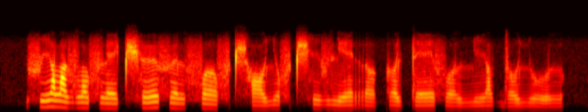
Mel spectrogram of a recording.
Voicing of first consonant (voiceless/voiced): voiceless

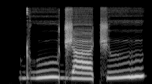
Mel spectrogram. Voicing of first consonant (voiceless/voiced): voiced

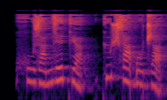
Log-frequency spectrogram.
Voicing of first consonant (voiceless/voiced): voiceless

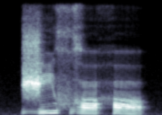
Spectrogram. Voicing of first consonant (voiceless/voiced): voiced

